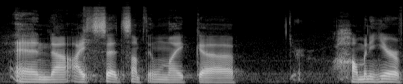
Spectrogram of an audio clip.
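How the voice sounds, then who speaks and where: A man's monotone, flat delivery in a slight Manitoban accent over noticeable background noise. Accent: slight Canadian (Manitoban). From Canada, Winnipeg (Manitoba). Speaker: architecture professor, job candidate. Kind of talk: job interview Q&A. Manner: halting, many fillers and repeats.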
